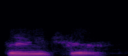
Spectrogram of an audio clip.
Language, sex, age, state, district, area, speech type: Tamil, male, 18-30, Tamil Nadu, Nilgiris, rural, conversation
